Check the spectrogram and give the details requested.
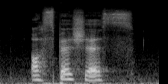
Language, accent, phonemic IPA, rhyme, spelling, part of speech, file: English, US, /ɔˈspɪʃ.əs/, -ɪʃəs, auspicious, adjective, En-us-auspicious.ogg
- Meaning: 1. Of good omen; indicating future success 2. Conducive to success 3. Marked by success; prosperous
